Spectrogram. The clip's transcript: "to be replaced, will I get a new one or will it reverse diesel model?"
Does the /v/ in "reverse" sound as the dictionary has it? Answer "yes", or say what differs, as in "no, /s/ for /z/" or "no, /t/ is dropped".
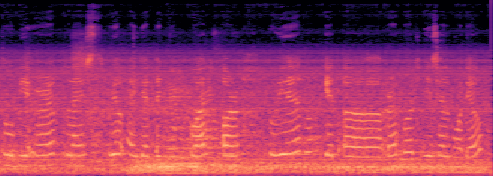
no, /f/ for /v/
